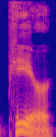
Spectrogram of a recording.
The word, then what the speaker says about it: Pierre: episode, which was in Pier, which is how they pronounce Pierre because they hate French people, I assume.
